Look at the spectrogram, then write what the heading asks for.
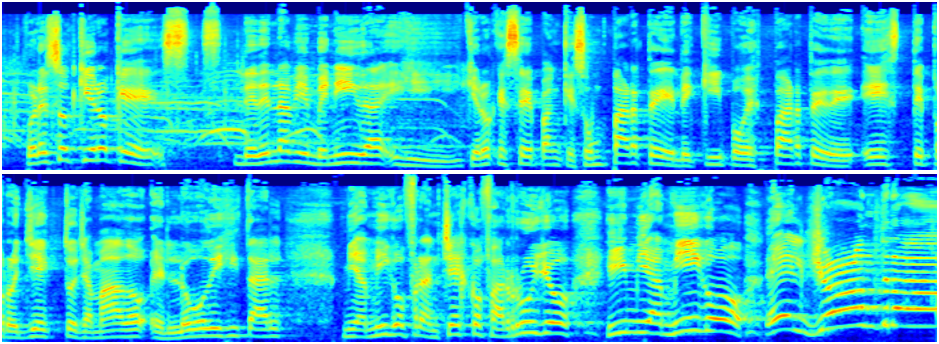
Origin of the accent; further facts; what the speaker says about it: Venezuela; now in Yopal, Colombia; mi persona eh, es del vecino país, Venezuela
